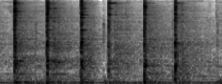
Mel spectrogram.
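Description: Red soft-face mallet tapping the brake rotor assembly along a sprint car rear axle, about six sharp blows at roughly three a second, to shift the rotor, which sits too far in, back out until it centres in the caliper.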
